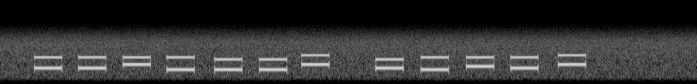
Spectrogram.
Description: DTMF, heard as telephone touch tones, dialled by hand, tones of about 280 ms. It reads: 550211# 4285#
